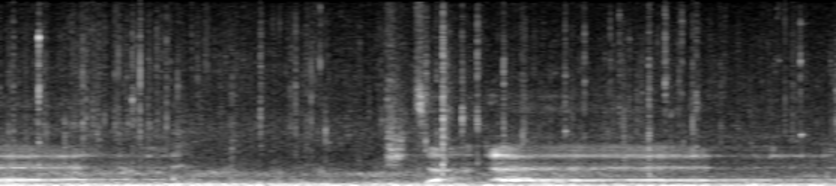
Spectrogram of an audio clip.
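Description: Torch flames crackle softly.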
